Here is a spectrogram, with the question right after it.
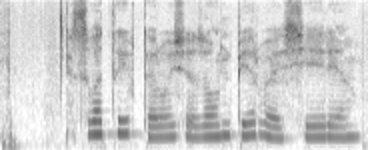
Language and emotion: Russian, sad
